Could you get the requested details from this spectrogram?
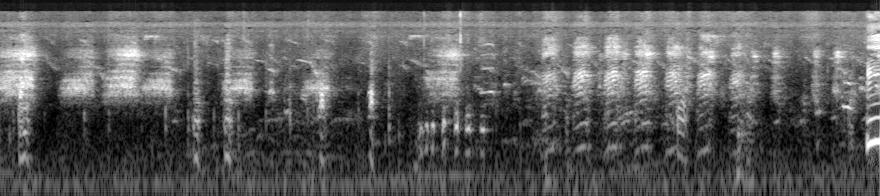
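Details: Female Yi Liang breed domestic ducks, culled stock kept behind the house, give loud, nasal quacks in quick irregular bursts, several per second at times, with a man's voice briefly in the background.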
